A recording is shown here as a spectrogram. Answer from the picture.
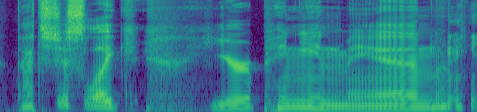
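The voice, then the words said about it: Laid-back stoner movie character voice. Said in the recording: “Was that a good dude impression?... It was... like an uncle at a family reunion doing an impression of a stoner”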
